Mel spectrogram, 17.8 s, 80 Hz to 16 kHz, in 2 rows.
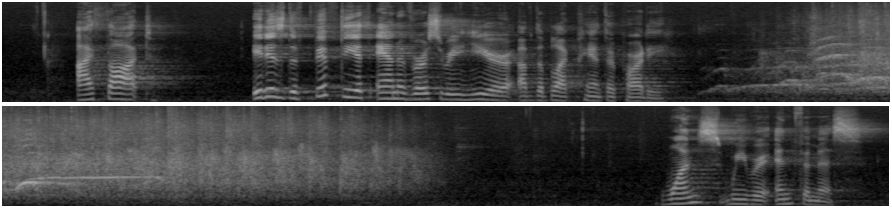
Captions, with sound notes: I thought, It is the 50th anniversary year of the Black Panther party. [APPLAUSE] Once we were infamous,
